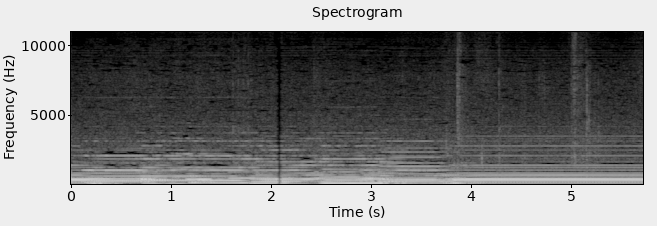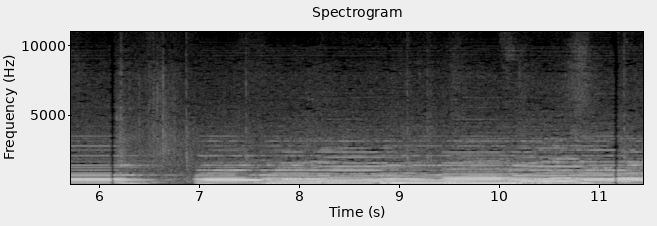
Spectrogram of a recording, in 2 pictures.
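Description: Church organ playing a hymn in held chords, with a short break a little past halfway before it goes on.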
